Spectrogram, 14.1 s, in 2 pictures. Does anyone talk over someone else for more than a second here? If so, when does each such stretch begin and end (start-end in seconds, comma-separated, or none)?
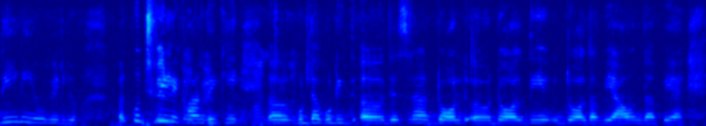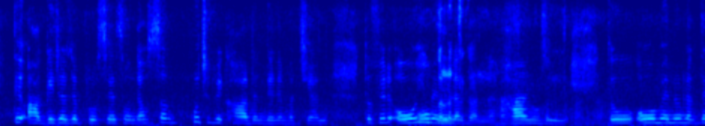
1.5-3.2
